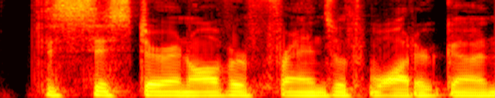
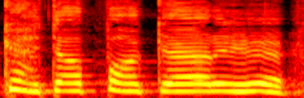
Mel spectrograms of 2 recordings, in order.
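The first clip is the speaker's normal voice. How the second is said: imitated yell; 10 semitones higher than usual. Boyfriend yells at intruders.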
